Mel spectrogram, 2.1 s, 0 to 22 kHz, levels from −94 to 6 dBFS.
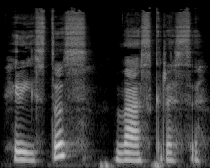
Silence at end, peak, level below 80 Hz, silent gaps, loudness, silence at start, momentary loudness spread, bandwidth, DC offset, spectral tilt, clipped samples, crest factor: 0.1 s; -8 dBFS; -48 dBFS; none; -25 LUFS; 0.1 s; 12 LU; 18 kHz; under 0.1%; -5 dB/octave; under 0.1%; 16 dB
